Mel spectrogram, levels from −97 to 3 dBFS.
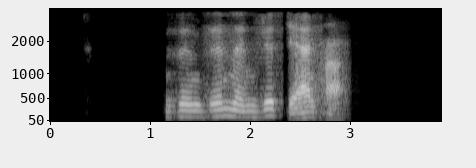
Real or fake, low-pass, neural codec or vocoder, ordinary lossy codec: fake; 3.6 kHz; codec, 16 kHz, 2 kbps, FreqCodec, larger model; AAC, 16 kbps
